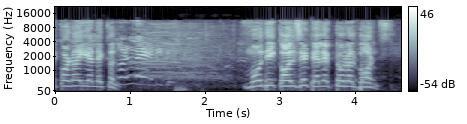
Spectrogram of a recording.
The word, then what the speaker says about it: കൊള്ളയടിക്കൽ: Kollayadikal. In Malayalam you say kodayalekal.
